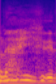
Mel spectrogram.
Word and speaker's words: Donaire: Donaire le dicen. – Sí, Donaire se dice. – Ah, Donaire. – Pero se escribe Donaire.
